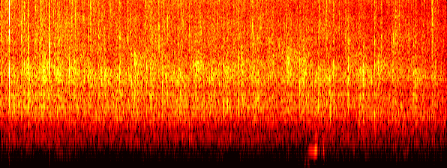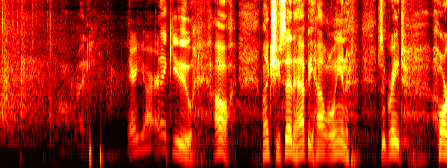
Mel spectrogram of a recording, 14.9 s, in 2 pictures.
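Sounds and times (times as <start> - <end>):
audience applause welcoming a touring theatre organist: 0.0 - 8.9
speech: 9.6 - 14.8.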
